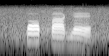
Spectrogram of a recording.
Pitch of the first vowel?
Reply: high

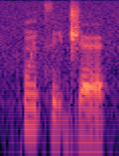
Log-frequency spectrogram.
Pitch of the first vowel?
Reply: high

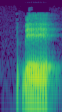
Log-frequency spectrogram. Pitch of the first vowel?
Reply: low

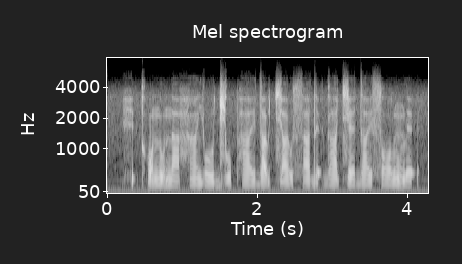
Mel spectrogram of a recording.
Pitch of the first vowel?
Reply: high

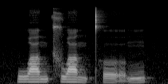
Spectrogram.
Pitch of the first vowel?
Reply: high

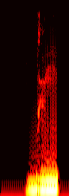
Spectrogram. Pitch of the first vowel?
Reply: low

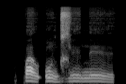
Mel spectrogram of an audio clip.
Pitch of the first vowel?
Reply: falling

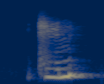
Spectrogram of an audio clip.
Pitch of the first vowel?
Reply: rising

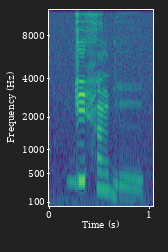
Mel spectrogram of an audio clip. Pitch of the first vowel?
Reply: high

